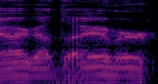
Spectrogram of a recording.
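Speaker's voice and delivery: low, soft mimicked voice; understated low character quote; imitated boss. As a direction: drop low and quiet as the boss. Retold boss turned zombie grabs hammer.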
